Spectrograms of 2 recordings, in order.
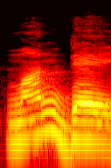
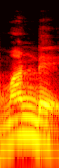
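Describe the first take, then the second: First: "মানডে" as "MUN... DAY"; correct English pronunciation. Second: "মানডে" with short "de"; common mispronunciation. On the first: Teacher showing where "day" comes, "মানডে" carefully pronounced with full ending. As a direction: split "মানডে" and hold a gliding "day". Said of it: "এই যে ডে আসবে". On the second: Teacher giving the form to reject, "মানডে" mispronounced with short "de". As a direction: say "মানডে" quickly, no glide on "ডে". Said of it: "না". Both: Shown as a demonstration.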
